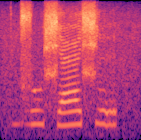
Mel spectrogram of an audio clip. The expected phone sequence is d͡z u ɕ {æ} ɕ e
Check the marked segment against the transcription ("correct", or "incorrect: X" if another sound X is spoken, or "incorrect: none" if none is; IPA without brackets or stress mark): correct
